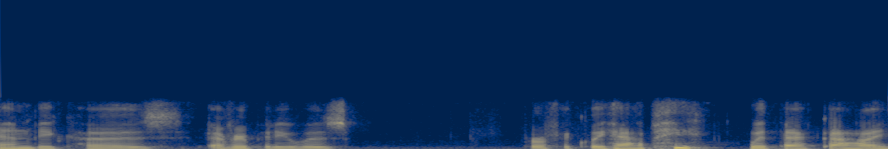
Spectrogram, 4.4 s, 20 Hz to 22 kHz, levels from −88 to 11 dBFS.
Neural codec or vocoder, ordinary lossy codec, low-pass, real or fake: none; Opus, 32 kbps; 7.2 kHz; real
